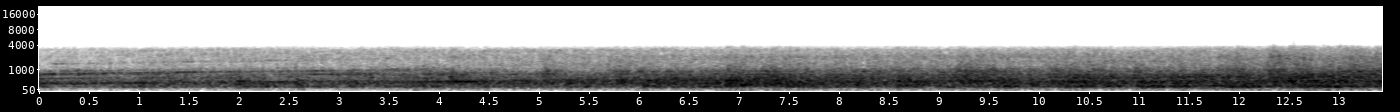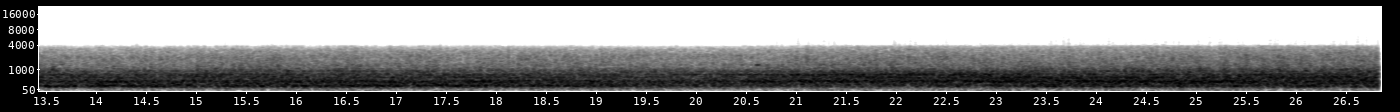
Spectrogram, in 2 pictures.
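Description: Hokuso 7500 series commuter train running and picking up speed, heard from inside the car. A faint rising whine from its Toyo Denki IGBT-VVVF inverter in the first couple of seconds gives way to wheel and rail running noise that grows steadily louder for about twenty seconds, then holds.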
